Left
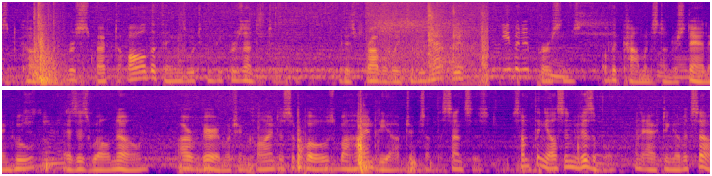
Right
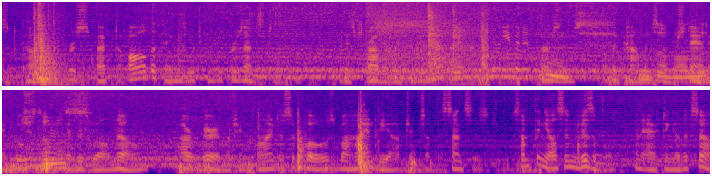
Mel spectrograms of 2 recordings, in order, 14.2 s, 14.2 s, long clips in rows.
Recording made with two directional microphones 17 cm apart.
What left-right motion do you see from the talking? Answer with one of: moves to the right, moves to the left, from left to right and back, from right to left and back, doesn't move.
doesn't move.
